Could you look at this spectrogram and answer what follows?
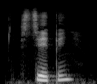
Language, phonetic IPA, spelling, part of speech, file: Russian, [ˈsʲtʲepʲɪnʲ], степень, noun, Ru-степень.ogg
- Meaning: 1. degree, extent 2. power 3. degree of comparison 4. rank, title, degree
